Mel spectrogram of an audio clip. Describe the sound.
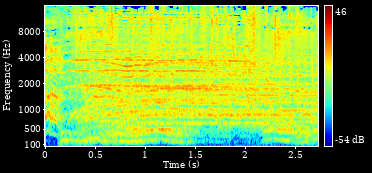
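A crowd of citizens at Wolmido amusement park in Incheon, South Korea, in front of the Disco Pang Pang ride, cheers and shouts together in a sustained, loud roar, with high excited voices and whoops layered over a dense wash of noise for the whole few seconds.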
